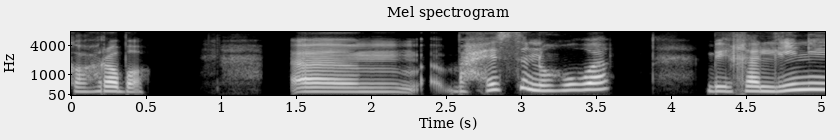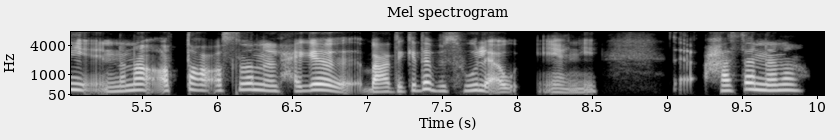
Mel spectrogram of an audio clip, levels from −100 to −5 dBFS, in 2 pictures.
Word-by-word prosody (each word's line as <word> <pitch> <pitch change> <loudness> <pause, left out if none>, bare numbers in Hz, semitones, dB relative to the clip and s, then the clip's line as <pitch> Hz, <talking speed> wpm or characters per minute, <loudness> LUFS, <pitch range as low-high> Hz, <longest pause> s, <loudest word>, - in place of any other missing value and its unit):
كهربا، 205 0 -1 1.0
آمم 195 -3 -1 0.2
باحس 265 - 0
إن 285 -7 +1
هو 270 +5 +1 0.7
بيخليني 240 +7 0
إن 215 - -6
أنا 265 +3 +2 0.2
أقطع 255 +1 0
أصلًا 275 -1 0
الحاجة 260 +4 +3
بعد 195 +2 +2
كده 255 +9 0
بسهولة 240 +2 -1
أوي، 175 - -1
يعني 175 -1 -6 0.7
حاسّة 245 +5 +2
إن 280 -3 +2
أنا 260 0 0
245 Hz, 115 wpm, -24 LUFS, 205-275 Hz, 1.0 s, الحاجة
